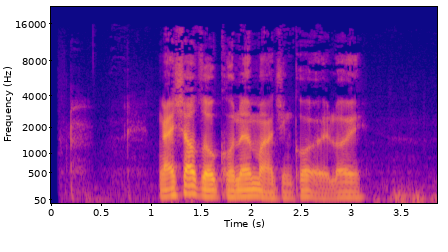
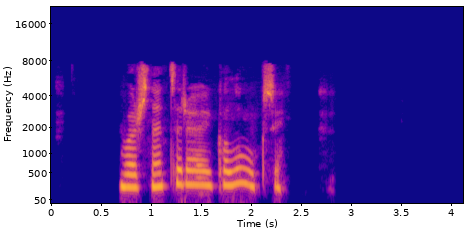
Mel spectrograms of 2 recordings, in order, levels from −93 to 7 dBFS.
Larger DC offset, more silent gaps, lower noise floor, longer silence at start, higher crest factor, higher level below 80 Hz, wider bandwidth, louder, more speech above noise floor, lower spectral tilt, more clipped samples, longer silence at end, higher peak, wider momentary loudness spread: neither; neither; second, -48 dBFS vs under -90 dBFS; second, 0.2 s vs 0.7 s; about the same, 18 dB vs 18 dB; first, -40 dBFS vs -68 dBFS; first, 16 kHz vs 8.2 kHz; about the same, -17 LUFS vs -18 LUFS; second, 31 dB vs over 73 dB; first, -5 dB/octave vs -3 dB/octave; neither; second, 0.15 s vs 1.85 s; about the same, 0 dBFS vs -2 dBFS; first, 10 LU vs 5 LU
